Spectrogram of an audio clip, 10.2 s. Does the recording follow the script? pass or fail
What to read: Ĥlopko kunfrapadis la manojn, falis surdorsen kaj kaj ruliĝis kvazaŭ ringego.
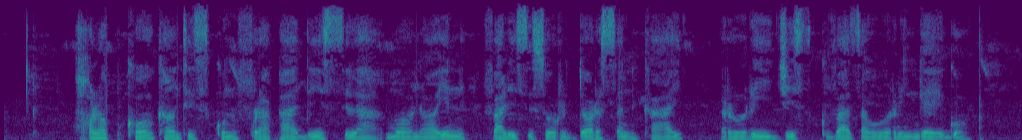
fail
